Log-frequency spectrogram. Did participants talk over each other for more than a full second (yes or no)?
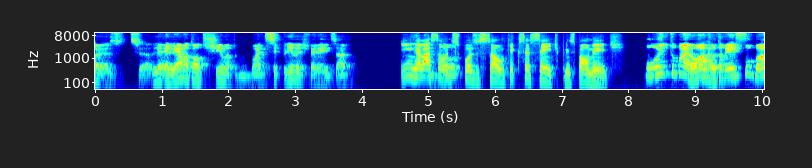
no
